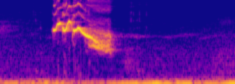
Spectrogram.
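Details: Orange-headed thrush, a caged bird singing in the clear ngeplong style used as a lure to set other birds singing: one loud, slurred whistled phrase that drops in pitch, then quiet with a low hum.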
